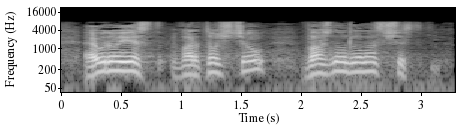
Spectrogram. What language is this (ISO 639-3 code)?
pol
